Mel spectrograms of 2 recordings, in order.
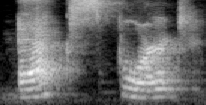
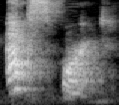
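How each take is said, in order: First: Said in the usual way. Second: Export. said again higher, falling; higher echo of Export; echoed word. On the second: Shown as a demonstration. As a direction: repeat Export. up high, then drop.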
